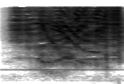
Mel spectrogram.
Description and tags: Alternate Sound of metal running along metal to sound like a Guillotine might have. Note this does not have the trademark clunk at the end so it might be used for a sword "draw".
metal, knife, guillotine, scraping, sharpening, blade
